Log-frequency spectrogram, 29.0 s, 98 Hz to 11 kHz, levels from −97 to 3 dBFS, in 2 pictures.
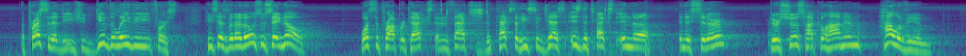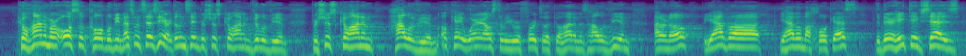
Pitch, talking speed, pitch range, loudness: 215 Hz, 170 wpm, 190-240 Hz, -17 LUFS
